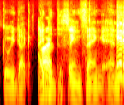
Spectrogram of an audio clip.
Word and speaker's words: geoduck: spelled geoduck but it's apparently the word is pronounced gooey duck heard the same thing it is they're delicious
